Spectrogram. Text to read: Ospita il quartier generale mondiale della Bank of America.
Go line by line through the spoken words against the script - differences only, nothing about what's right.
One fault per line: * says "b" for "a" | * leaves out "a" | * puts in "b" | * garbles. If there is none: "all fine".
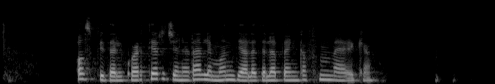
all fine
